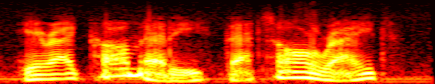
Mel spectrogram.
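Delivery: high, croaking monster voice. Reading a horror scene, the creature speaks to Eddie, croaking voice. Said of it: "it croaked".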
